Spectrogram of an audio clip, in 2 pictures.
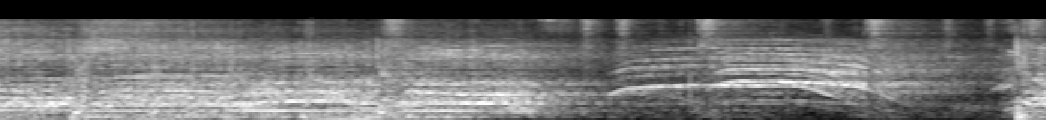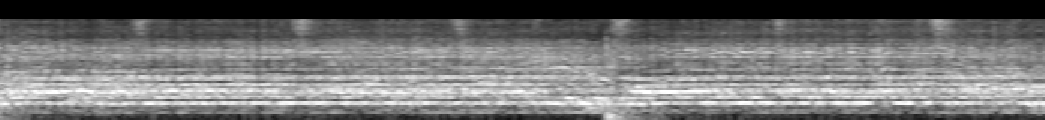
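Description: Gospel choir singing with its band. About two and a half seconds in, the bass drops out and a single voice sings a sliding run. A sharp drum hit then brings the full choir in on a long, steady held chord over the band.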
